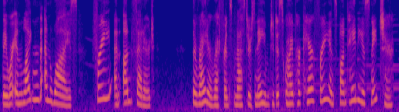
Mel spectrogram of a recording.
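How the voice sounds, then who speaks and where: A gentle, courteous aide. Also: female voice, high-pitched, expressive, normal speed. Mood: calm. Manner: soft-spoken and courteous. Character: gentle, polite young woman, an aide. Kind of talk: video game voice acting.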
